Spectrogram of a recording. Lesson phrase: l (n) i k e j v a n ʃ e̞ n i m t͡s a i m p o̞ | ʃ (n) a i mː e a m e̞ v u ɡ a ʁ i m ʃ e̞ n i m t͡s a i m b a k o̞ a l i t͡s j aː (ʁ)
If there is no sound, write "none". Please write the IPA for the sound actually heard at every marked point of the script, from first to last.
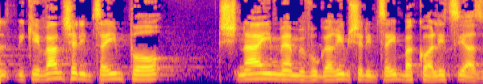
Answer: m, n, z

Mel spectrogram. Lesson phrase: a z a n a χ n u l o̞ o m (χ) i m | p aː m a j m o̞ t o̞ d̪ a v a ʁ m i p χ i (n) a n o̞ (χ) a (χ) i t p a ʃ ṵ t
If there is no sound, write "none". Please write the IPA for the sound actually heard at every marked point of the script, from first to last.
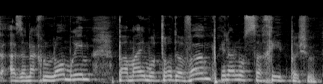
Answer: ʁ, n, s, χ

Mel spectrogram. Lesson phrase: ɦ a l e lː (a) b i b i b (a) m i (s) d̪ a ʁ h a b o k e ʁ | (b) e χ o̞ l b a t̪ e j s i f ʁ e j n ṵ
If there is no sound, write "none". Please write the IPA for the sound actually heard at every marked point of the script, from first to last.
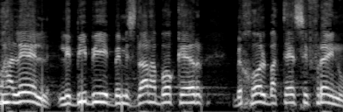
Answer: e, e, s, b

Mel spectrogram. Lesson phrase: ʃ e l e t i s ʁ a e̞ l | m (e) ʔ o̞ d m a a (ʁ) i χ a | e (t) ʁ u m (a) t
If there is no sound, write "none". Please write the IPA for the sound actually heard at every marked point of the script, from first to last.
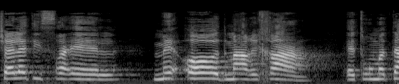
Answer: e, ʁ, t, a

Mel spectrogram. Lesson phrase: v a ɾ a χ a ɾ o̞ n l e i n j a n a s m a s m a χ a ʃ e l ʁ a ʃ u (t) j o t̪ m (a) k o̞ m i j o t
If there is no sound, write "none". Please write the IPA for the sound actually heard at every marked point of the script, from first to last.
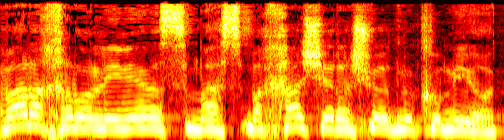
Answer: none, e

